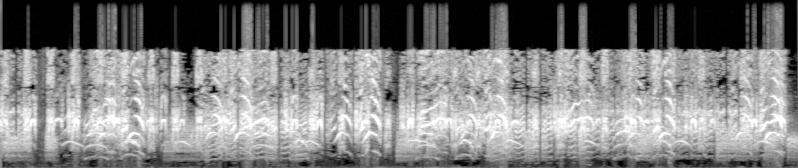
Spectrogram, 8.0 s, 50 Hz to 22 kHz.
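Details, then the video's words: Lure recording of small birds used for trapping: a dense, continuous chorus of high, overlapping chirps and short upswept notes, many birds calling at once with barely any pause across the eight seconds. "suara pikat burung kecil MP3 paling ampuh"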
